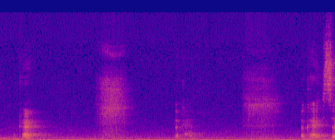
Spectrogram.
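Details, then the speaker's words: Nose examination during health assessment: nostril patency test, one nostril closed at a time; soft nasal airflow with steady room hum, airflow unobstructed, no external lesions or abnormalities. "There are no lesions, and now I'm going to test the patency of your nostrils. I'm just going to close one nostril like this, and you're going to sit like"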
